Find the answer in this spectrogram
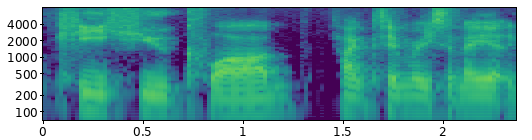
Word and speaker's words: Ke Huy Quan: But Steven Spielberg, Ki Q Han, I said his name wrong. Ki Hu Kwan thanked him recently at the Golden Globes.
